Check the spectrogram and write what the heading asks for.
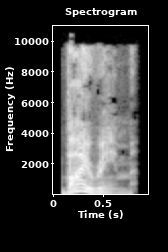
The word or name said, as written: bireme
